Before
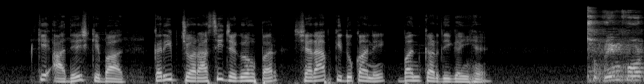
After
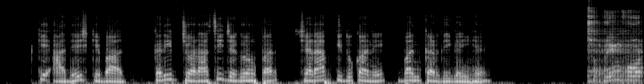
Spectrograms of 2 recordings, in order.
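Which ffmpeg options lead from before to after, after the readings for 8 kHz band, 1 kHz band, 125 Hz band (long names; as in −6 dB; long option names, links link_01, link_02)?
+1.5 dB, −0.5 dB, +3.5 dB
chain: -af "anlmdn=6.31,agate=range=-33dB:threshold=-53dB:ratio=3:detection=peak,lowshelf=frequency=100:gain=9,aecho=1:1:1.7:0.91,tremolo=f=38:d=0.857,aeval=exprs='0.668*(cos(1*acos(clip(val(0)/0.668,-1,1)))-cos(1*PI/2))+0.0473*(cos(5*acos(clip(val(0)/0.668,-1,1)))-cos(5*PI/2))':channel_layout=same"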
